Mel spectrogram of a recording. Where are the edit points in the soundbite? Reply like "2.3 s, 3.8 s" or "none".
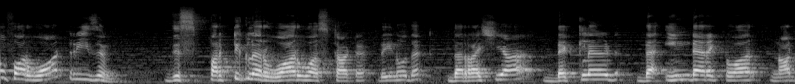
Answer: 4.4 s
